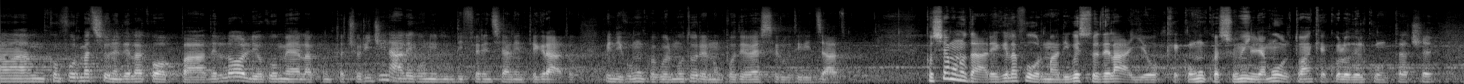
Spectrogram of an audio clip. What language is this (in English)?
Italian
